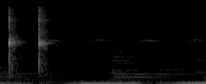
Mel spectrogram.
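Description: Two sharp clicks about a third of a second apart, then a faint, short pitched tone about a second in.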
